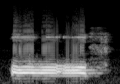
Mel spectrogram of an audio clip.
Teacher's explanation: জিহ্বার গোড়া তাল বরাবর উপরের তালুর সাথে লাগাইয়া একটি হরফ উচ্চারিত হয়।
